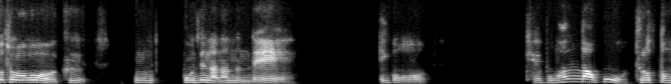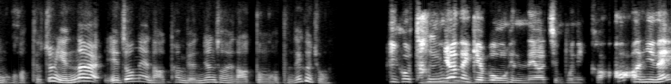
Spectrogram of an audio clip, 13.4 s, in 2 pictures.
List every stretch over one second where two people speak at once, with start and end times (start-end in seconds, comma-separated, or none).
none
